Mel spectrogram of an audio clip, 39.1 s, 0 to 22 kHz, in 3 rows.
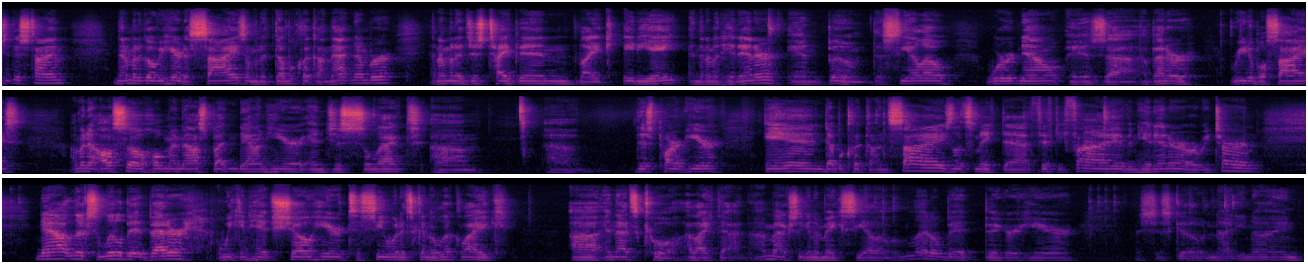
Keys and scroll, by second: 6.5 typing, 23.3 typing, 38.0 typing, 38.4 Tab.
